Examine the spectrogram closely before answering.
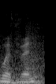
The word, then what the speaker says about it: Wyvern: Wyvern Riding, I just changed my pronunciation of that, it's Wyvern.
